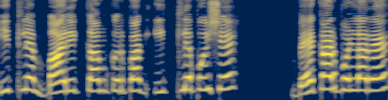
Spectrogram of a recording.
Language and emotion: Goan Konkani, angry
